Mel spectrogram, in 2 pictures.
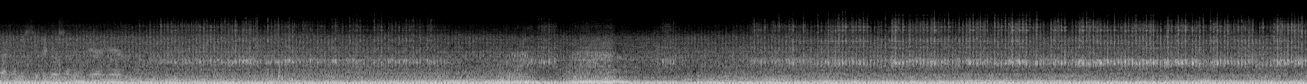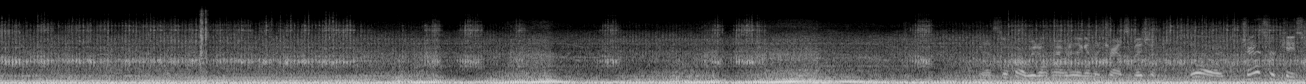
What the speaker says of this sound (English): Let me see if it goes under gear here.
